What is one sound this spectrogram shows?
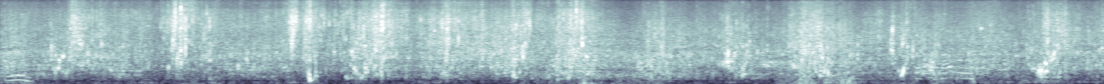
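A shallow stream flows and trickles steadily.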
